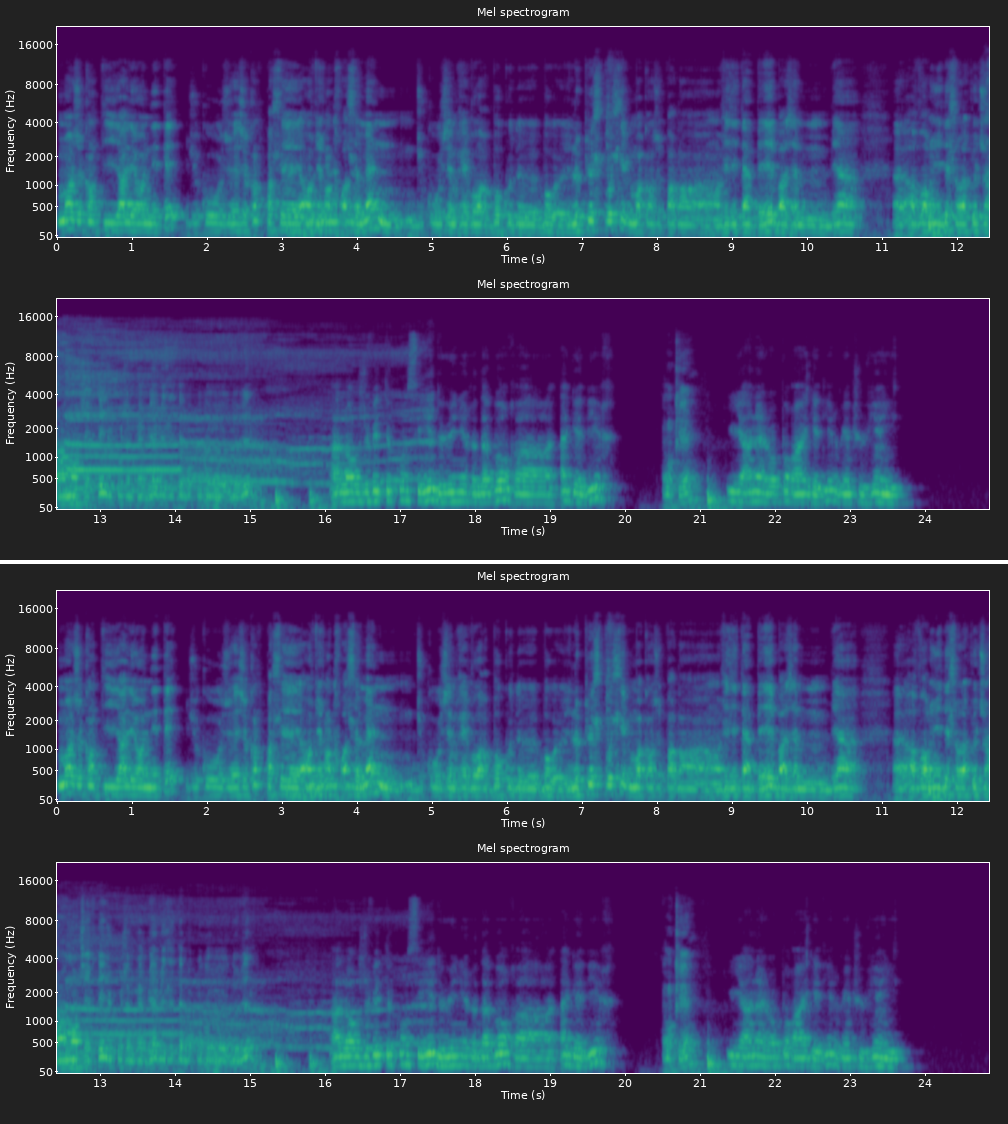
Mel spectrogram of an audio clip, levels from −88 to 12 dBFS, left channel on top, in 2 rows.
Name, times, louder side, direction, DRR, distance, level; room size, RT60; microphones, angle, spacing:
voice 1, 0.0-15.4 20.5-21.2, right 1 dB, 10° right, 2.3 m, -25 dB
voice 2, 3.3-4.0 16.1-19.8 21.4-23.6, left 1 dB, 40° left, 2.3 m, -25 dB
sound 1, 12.3-17.5, left 5 dB, 60° left, 2.3 m, -35 dB
8.0 x 8.0 x 7.9 m
head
